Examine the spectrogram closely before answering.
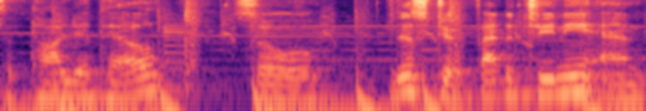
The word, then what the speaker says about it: tagliatelle: The pronunciation of this one is tagliatelle.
